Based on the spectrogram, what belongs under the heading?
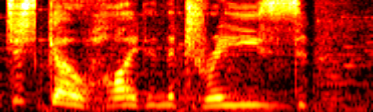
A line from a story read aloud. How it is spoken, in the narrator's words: Pockets shouted back at them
